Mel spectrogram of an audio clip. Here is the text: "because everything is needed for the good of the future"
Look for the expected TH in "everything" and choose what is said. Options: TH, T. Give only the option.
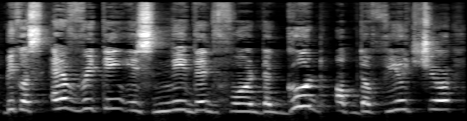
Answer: T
